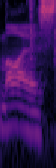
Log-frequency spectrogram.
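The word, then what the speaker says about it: Magrs: is like yeah Paul Mars thanks for writing such a great story it's like oh so it's pronounced like Mars like Mar got it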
